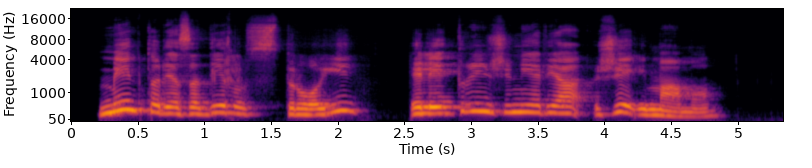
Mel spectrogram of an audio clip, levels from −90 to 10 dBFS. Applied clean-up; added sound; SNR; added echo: neural mask model DeepFilterNet 3.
